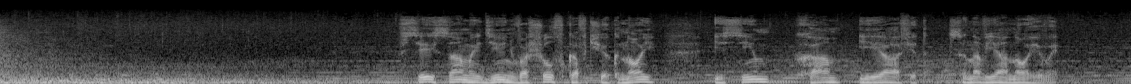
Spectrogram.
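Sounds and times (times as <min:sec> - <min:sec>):
deep continuous rumble of thunder: 0:00.0 - 0:04.5
heavy rain: 0:00.0 - 0:11.2
speech: 0:04.2 - 0:10.7.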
